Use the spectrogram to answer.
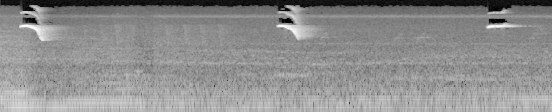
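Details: Oriental magpie-robin song: three separate clear, high whistles spaced about three seconds apart, the first two sliding sharply downward and the last a short level note, over a quiet background hiss.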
